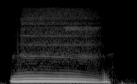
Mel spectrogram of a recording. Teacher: The second sound for TH is called the voiced sound for TH because in order to make the sound, you vibrate your vocal cords as you're making the sound th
